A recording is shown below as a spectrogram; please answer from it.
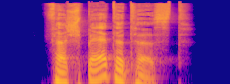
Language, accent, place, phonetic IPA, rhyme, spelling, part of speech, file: German, Germany, Berlin, [fɛɐ̯ˈʃpɛːtətəst], -ɛːtətəst, verspätetest, verb, De-verspätetest.ogg
- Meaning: inflection of verspäten: 1. second-person singular preterite 2. second-person singular subjunctive II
